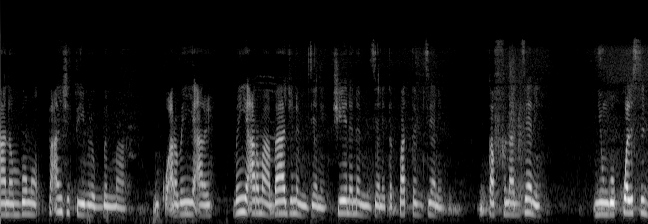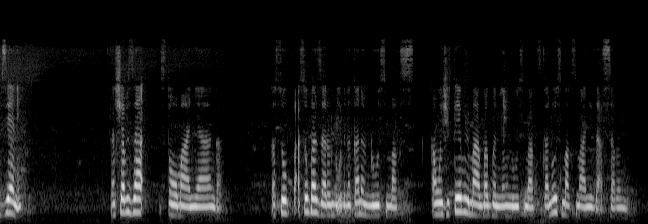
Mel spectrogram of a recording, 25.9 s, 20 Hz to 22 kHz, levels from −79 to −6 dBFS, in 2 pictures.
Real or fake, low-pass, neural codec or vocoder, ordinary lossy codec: real; 10.8 kHz; none; MP3, 48 kbps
